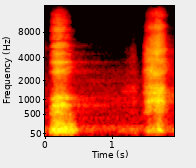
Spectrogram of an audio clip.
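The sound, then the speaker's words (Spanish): A human voice imitates an exhaled breath with two soft, airy huffs about a second and a half apart, separated by near silence. “eso en hebreo es como un aliento, como cuando tú haces,”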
